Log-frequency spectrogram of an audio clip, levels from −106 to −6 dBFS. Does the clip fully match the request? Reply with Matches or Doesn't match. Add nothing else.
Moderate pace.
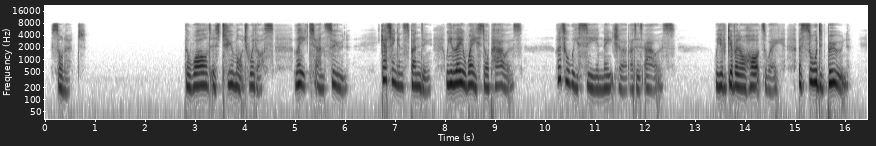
Doesn't match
